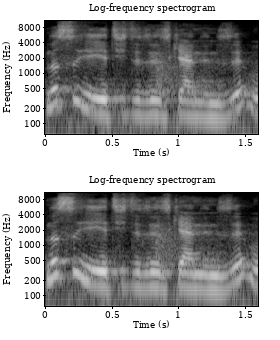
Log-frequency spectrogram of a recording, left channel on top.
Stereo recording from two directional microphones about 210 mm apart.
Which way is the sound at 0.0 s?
10° right (ahead or behind).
